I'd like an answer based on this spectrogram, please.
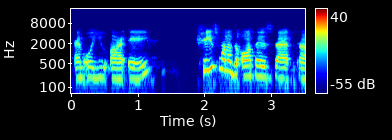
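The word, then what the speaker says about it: sidhe: the the she moves and working with the sheet which is the face if you don't know as the S idhe which is pronounced she as in sha e so a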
